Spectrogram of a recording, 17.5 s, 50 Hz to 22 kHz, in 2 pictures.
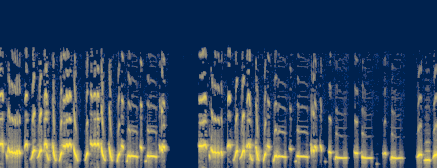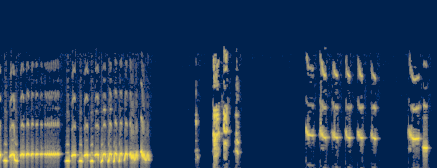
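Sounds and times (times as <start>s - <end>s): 
White-rumped shama training song with mellow whistled phrases: 0.0s - 3.4s, 4.0s - 11.8s, 14.9s - 17.4s.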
